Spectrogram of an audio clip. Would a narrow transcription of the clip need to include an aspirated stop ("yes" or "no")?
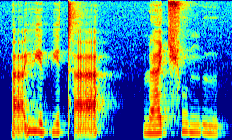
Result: yes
